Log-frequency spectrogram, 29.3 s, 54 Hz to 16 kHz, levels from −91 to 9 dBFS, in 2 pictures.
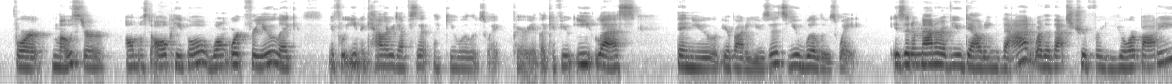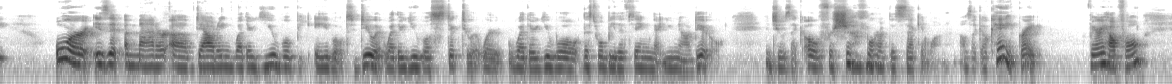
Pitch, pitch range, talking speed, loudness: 175 Hz, 165-195 Hz, 215 wpm, -27 LUFS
